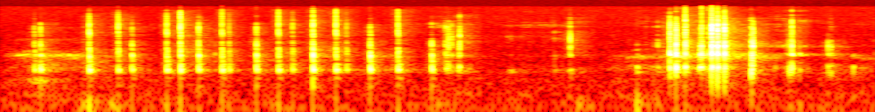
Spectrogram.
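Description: Long red nails tap and scratch a handheld white and blue plastic Philips electric lint shaver with a metal mesh head and hollow casing. A run of quick, bright, dry clicks is followed after a short pause by a louder burst of crisp scratching and a few final taps.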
